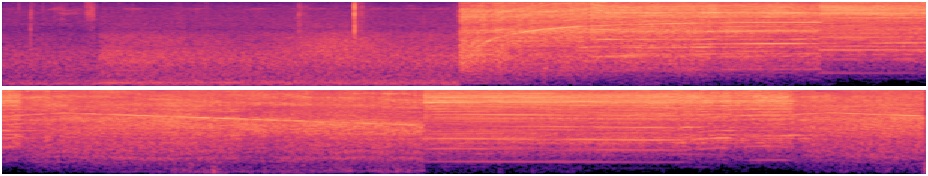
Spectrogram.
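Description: A wooden board being sawn in half, likely with a jigsaw, begins after two seconds of quiet room noise; a loud, steady, high whine with shifting pitch runs continuously to the end, close by.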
